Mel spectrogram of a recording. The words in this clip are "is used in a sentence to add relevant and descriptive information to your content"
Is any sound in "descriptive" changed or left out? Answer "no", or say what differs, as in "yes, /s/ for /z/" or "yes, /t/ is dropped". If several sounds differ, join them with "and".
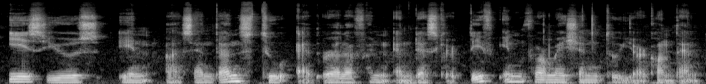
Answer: no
